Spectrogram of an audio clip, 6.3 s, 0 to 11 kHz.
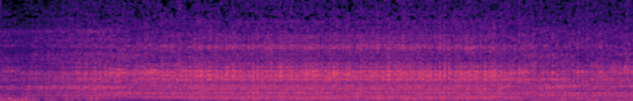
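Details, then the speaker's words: BMW E90 330xi petrol, 190 kW: steady rushing whir with buzzy rattle from the interior AC blower fan under the glovebox, present even on minimum and rising with fan speed; fan then replaced. "okay the second part i wanted to show you is the rattling noise if i turn on the ac that's the sound that we get and if we and that's even on minimum let's increase it"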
